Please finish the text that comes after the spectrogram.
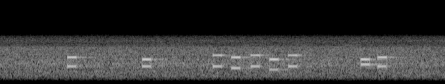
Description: DTMF, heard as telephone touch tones, dialled by hand, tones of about 90 ms, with phone line noise and room echo. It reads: 8 7 95919 *8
